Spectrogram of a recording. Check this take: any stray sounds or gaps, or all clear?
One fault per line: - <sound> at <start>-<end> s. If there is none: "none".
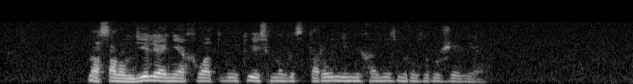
none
